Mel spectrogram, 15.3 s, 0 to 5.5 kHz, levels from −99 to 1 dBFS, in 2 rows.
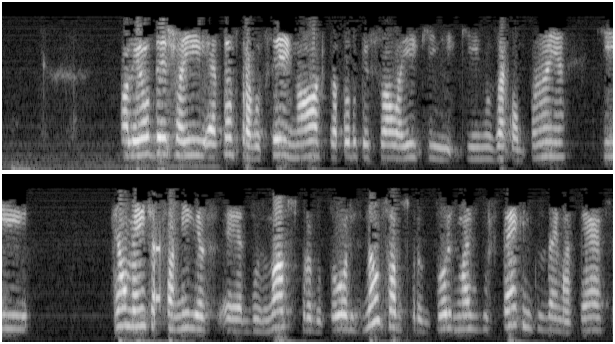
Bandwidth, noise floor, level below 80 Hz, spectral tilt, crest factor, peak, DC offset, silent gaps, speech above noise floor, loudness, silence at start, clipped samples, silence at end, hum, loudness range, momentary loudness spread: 4.5 kHz; -66 dBFS; -58 dBFS; -5.5 dB/octave; 18 dB; 0 dBFS; under 0.1%; none; 49 dB; -16 LUFS; 1.5 s; under 0.1%; 0.15 s; none; 9 LU; 19 LU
